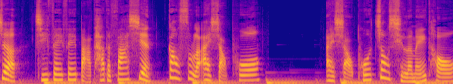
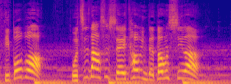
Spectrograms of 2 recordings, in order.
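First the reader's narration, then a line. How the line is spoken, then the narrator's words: Loud, excited. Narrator (Chinese): 艾小坡大喊一声…大声说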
